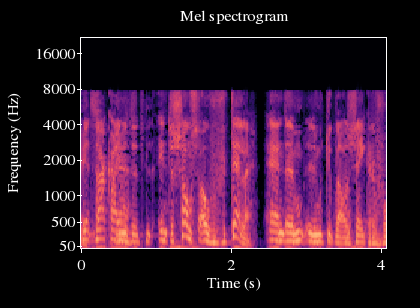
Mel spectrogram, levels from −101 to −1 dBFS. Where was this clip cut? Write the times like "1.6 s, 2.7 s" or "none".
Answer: 2.3 s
